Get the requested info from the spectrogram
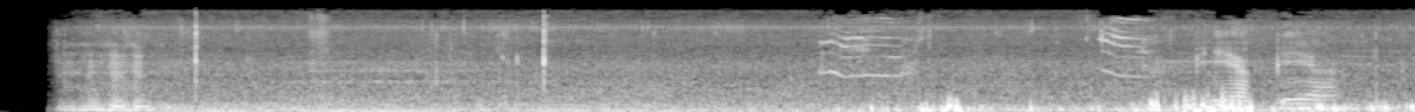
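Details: Stray kittens, a litter of four born to a young white mother in a residential area by a bus terminal, give high, thin meows with rising-falling harmonics, two or three close together near the end, over a steady low rumble and voices.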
